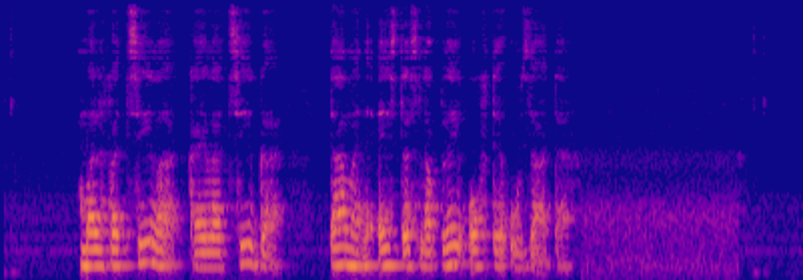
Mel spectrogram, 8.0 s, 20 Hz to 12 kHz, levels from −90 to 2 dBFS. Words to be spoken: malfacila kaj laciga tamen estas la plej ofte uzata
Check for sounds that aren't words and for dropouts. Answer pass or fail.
pass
